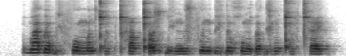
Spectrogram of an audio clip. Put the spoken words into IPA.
b a˥ ɗ ʌ˩ b i̤˧ f o˩ m o˧ n qʼ e̤˩ b qʰ i˩ qʼ u˧ z ɓ e̤˩ ŋ ɯ˧ z f ɯ˧ n ɗ ɛ̤˧ ɗ ɯ˧ χʷ ʌ˩ ŋ ɗ ʌ˩ ɡ ɛ̤˥ ŋ qʼ ṳ˧ f qʰ i˧

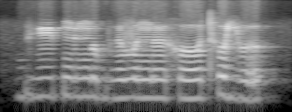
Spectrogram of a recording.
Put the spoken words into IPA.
bʱ yː p ŋ ʉ ŋ ʊ bʱ ɵ v ə ŋ ɵː x oː tʰ o j ʊ

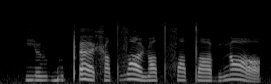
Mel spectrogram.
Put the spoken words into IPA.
j ø v b ɯ pʼ æ x e tˤ zˤ æ ɳ u tˤ sˤ ø tˤ æ b ŋ ɑ

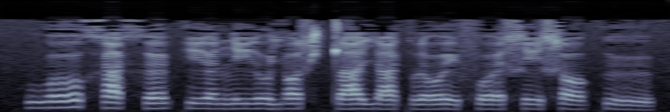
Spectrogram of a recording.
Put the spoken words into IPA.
w o x a x ə k i ə̯ n i ʊ̯ j ɔ s ʈ a j a k l o ɪ̯ f o ə̯ s i s ɔ k ɯ

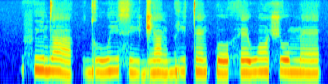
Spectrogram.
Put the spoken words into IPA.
f ĩ˦ d ã˦˨ | d u˨ w i˧ s i˨ d͡ʒ ã˧ ɡ͡b i˧ t ɛ̃˦ k͡p o˧ h ɛ˦ w ɔ̃˦ ʃ o˦ m ɛ̃˧

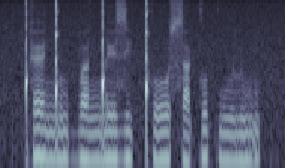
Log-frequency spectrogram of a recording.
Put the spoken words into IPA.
ǃʰ ɛ ŋ͡ǃ u b ɐ ŋ͡ǃ e z i ǃʰ o s a k o k w u l u

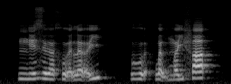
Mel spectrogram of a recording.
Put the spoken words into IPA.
ŋ i˨˦ z ɨ̤˨˩ ə̯ x ṵ˧˨ ə̯ l ə̰ː˧˥ j | ɣ ṵ˧˨ ə̯ h w ə̰˧˨ w m ə˨˦ j f a˦˥ t̚

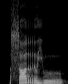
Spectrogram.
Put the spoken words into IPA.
s ɒ r ʊ j u

